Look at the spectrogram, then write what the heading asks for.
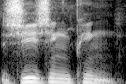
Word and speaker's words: Xi Jinping: I've also seen that the Chinese, how do you pronounce his name, Nathan? Xi Jinping. Xi Jingping.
